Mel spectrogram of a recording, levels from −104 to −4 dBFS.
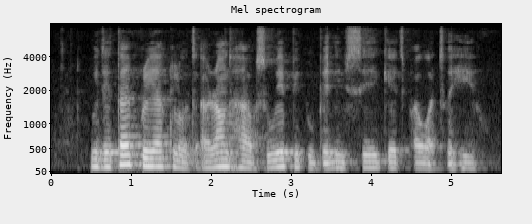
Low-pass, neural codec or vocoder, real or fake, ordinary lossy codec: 7.2 kHz; none; real; none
